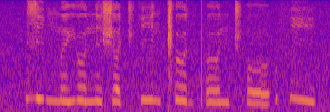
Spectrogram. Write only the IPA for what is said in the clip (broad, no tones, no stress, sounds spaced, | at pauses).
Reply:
z i ŋ͡m e j ɵ n i ʃ ɐ t͡ʃʼ i n ǁ ɵ d pʼ ɵː n t͡ʃʼ ɤ | f i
